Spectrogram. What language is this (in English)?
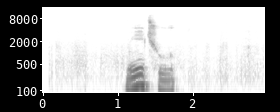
Mari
